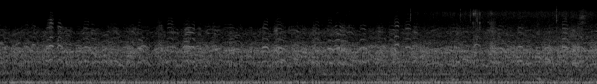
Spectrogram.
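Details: Geese at the Sonny Bono refuge: a dense, steady chorus of many honking birds overlapping without pause, with low background rumble.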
